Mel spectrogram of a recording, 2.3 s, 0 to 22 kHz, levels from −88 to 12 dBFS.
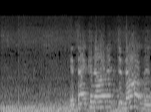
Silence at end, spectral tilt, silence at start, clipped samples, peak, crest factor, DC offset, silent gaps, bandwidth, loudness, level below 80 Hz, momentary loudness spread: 0 s; -6 dB/octave; 0 s; under 0.1%; -8 dBFS; 14 dB; under 0.1%; none; 12 kHz; -24 LUFS; -32 dBFS; 6 LU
